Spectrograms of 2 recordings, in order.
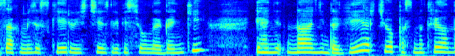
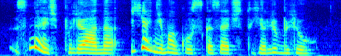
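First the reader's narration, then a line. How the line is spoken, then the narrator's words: Cold reply. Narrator (Russian): холодно ответила миссис Керю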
